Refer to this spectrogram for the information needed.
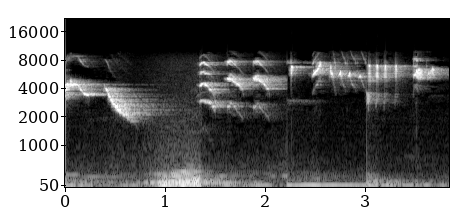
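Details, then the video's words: Orange-headed thrush lure song for stressed birds that have gone quiet: a long descending slurred whistle, then a burst of low rumble, then rapid trilled and warbled high phrases. "pancingan Anis merah setres dan macet bunyi"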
